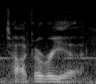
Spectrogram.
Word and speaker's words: taqueria: In case you're wondering how you say that word, it's taqueria. There's a way I remember it, but I'm not going to share it with you. But it kind of rhymes with what a lot of Mexican food gives to you.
